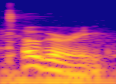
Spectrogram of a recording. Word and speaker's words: Toguri: Toguri. No, I think that's the correct pronunciation. Okay, that one was right? Okay. That is now canon.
